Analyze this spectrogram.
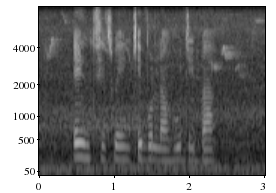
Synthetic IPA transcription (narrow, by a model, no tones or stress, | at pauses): ɪn̩t͡sʰit͡sʼweŋ̩kʼɪbʊlaɦudiba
